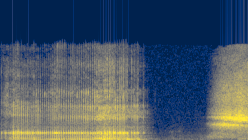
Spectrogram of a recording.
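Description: A comic cartoon snore: one drawn-out snore with a steady high note over low rattling, about a second and a half long, that cuts off suddenly.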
